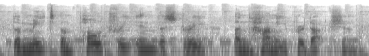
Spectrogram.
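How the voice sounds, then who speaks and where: With music in the background, a man of medium pitch speaks at a very slow pace, his pitch swinging very widely. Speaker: voice actor. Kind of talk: corporate narration.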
